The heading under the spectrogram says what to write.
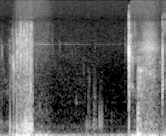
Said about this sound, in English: I'm not a big tropical fruit fan, but we'll see. So, first sip.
